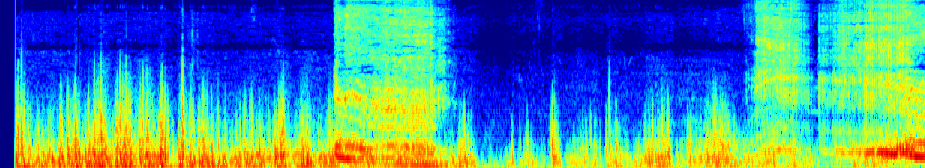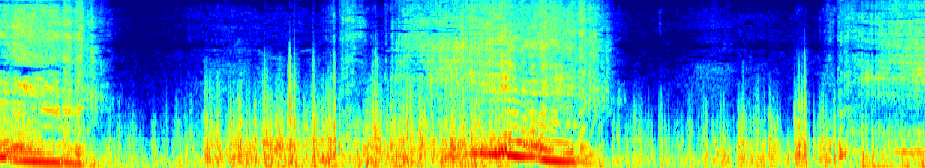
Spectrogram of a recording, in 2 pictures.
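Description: A lion roars in deep, rumbling bursts that slide downward, broken by breathy grunting pauses.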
